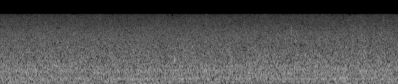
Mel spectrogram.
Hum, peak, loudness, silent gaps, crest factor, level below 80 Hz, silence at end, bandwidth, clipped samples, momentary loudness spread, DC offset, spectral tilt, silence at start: none; -12 dBFS; -25 LUFS; none; 12 dB; -42 dBFS; 0 s; 11.5 kHz; under 0.1%; 1 LU; under 0.1%; -3 dB/octave; 0 s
